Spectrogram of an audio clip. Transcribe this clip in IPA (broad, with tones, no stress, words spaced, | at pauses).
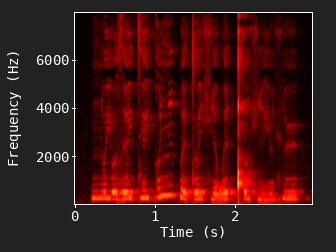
ɲɵ˧jɵ˩ ze˧jtʲə˧j ɡɵ˥ɲi˥pe˩ tɵ˧j çe˩we˥ ǃʰɵ˧çi˩jy˧ çy˧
